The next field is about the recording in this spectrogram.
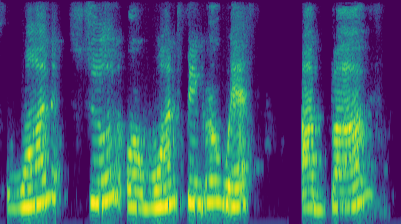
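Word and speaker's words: cun: It's written C-U-N, but it's pronounced soon.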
